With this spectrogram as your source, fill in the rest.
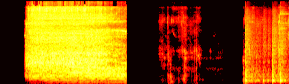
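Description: Power saw rips through a gate cross brace piece in one loud, sustained whine of about two seconds, then stops; quieter handling knocks follow, and another burst of tool noise starts near the end.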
